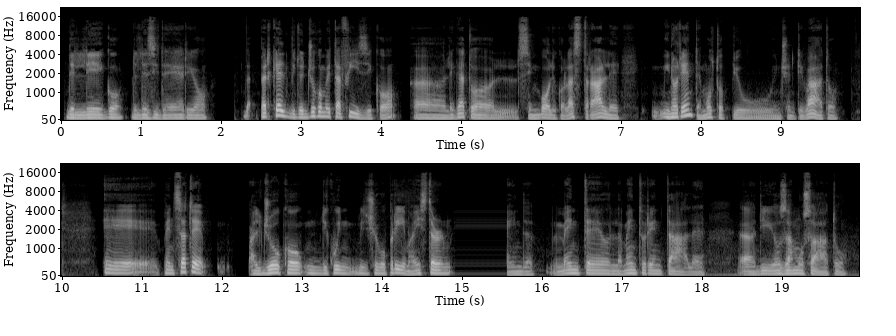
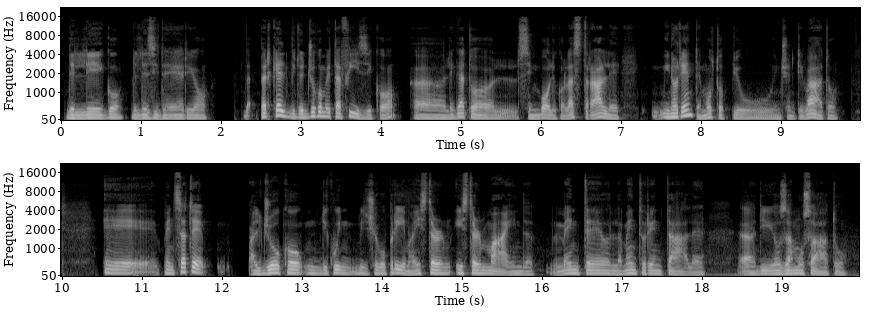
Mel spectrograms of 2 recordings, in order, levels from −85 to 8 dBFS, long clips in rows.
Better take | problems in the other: second | audio freezing; at 15 s for 0.5 s

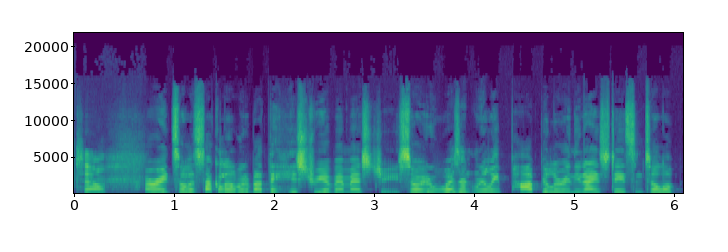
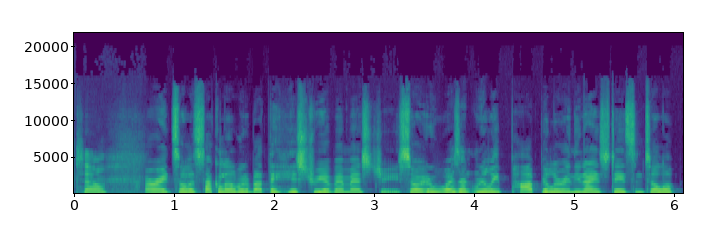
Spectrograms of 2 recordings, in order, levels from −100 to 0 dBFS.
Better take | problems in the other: second | thin; very; fading below 900 Hz

